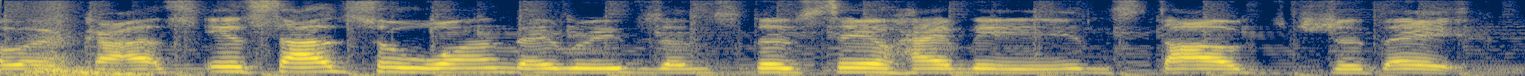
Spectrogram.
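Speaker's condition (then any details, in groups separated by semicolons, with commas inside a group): Cerebral palsy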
